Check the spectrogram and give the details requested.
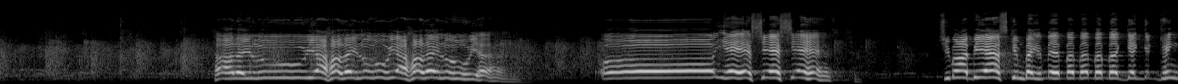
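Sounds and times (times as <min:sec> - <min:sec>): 
audience clapping in praise: 0:00.0 - 0:09.4
speech: 0:02.2 - 0:05.3, 0:06.0 - 0:08.4, 0:09.4 - 0:11.7.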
